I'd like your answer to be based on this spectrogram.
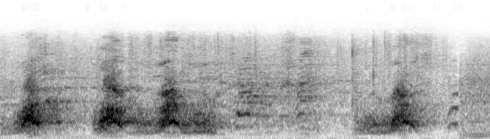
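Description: A dog barks on the streets of Santa Clara, El Salvador, a few medium-close barks in an irregular rhythm, mixed with some voice-like sounds.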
